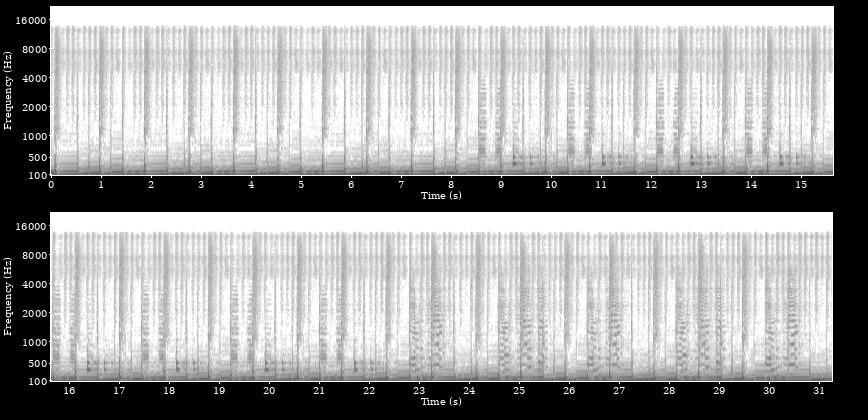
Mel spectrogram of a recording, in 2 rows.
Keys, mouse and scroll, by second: 0.8 click, 2.5 click, 3.2 click, 3.4 click, 3.9 click, 4.6 click, 5.4 click, 6.1 click, 7.0 click, 7.4 click, 8.1 2, 8.4 click, 9.2 click, 9.6 click, 10.2 1, 10.4 click, 10.8 click, 11.2 click, 11.6 scroll down 2, 11.9 click, 12.7 click, 13.0 click, 14.1 click, 14.6 click, 15.0 ctrl+c, 15.3 click, 15.8 click, 16.3 click, 16.8 scroll down 2, 17.1 scroll up 2, 17.9 scroll down 4, 18.4 click, 18.8 click, 19.1 click, 19.3 click, 20.0 BackSpace, 21.9 scroll down 2, 23.5 click, 24.0 Right, 25.1 click, 25.8 Up, 26.6 click, 26.9 Down, 27.5 Return, 28.5 click, 28.9 Down, 29.2 BackSpace, 29.6 super+v, 30.5 click.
